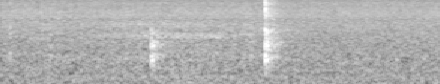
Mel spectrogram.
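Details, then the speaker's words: Rebuilt AP Valves XPD rebreather on freshly charged batteries, handset-run self-test checking cells, solenoid, buzzer and temperature stick: two crisp clicks half a second apart as the oxygen solenoid fires cleanly, a small battery drain; normal solenoid clicking. "You can hear the solenoid clicking. Little self-test on the drain on the battery."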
